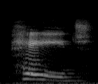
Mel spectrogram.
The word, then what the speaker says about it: page: just get those confused the soft g which sounds like ja and normally it will be spelled with g e like the word gem we did that one the other day and it can also be spelled with d g e but of course d g e will only come at the end of the word okay so page your turn a ja page page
